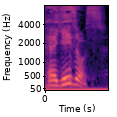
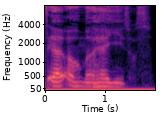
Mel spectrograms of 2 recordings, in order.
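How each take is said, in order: First: It is said with lively enthusiasm. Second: It is said flatly, without enthusiasm. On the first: The speaker calls it right. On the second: The speaker calls it wrong.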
